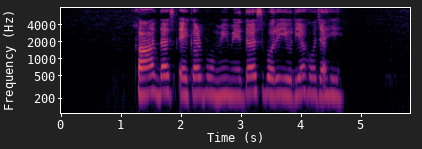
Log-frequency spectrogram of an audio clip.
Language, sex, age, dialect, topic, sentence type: Chhattisgarhi, female, 18-24, Western/Budati/Khatahi, agriculture, question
